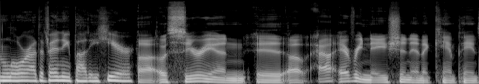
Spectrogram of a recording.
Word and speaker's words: Osirian: And out of all the ones in Galarian, Osirian is like... I thought it was just Osiria. It is Osirian. Mm-hmm. Huh. Yeah, it is Osirian. It's like O-N is how it's spelled.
